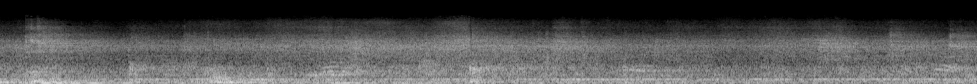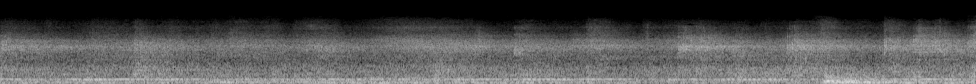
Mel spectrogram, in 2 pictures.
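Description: Skate blades scrape and hiss across the ice in a large echoing rink.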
